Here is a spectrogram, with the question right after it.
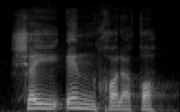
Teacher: تنوین کے بعد حروف اظہار میں سے خا ہے، یہاں پر بھی اظہار ہوگا۔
